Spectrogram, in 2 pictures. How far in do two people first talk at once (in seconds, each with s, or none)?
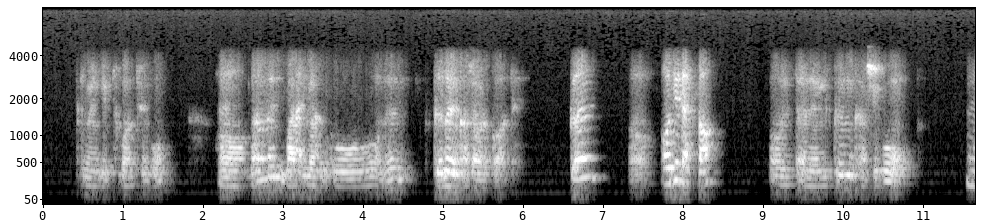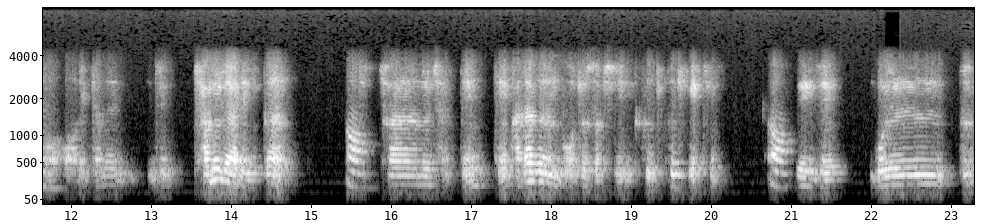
2.2 s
